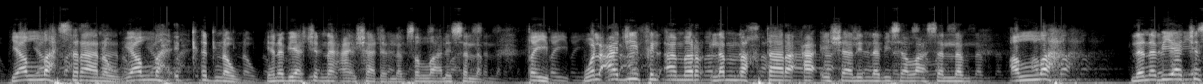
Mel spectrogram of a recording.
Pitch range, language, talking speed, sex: 145-215 Hz, Amharic, 120 wpm, male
